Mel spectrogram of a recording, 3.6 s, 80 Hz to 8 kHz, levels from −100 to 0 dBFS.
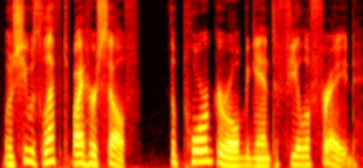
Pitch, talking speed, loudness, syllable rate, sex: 150 Hz, 215 wpm, -20 LUFS, 4.9 syllables/s, male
